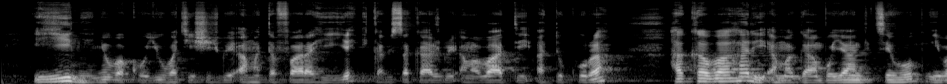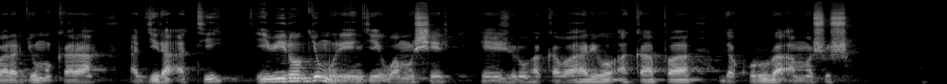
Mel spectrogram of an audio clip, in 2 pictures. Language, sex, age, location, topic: Kinyarwanda, male, 25-35, Nyagatare, government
